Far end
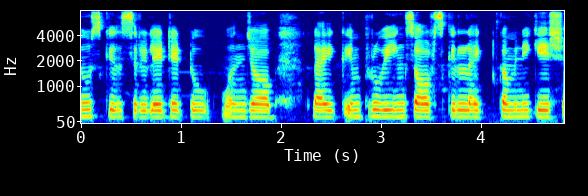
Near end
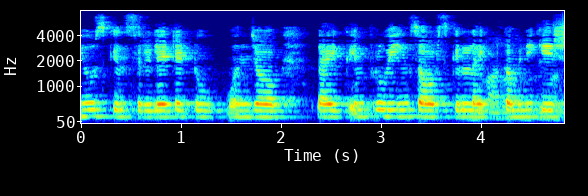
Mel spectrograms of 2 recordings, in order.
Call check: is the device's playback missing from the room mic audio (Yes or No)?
No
